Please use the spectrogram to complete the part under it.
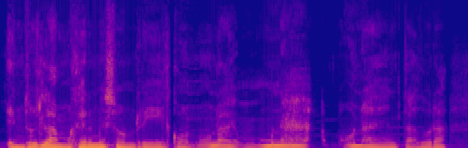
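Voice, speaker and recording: A man's voice: high-pitched, normal speed, creaky, dark tone, husky, no room sound, exaggerated voice. A man voicing an old Mexican rancher with a Mexican accent, hosting a radio show and telling a rambling, self-mocking comic story. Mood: folksy storytelling.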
